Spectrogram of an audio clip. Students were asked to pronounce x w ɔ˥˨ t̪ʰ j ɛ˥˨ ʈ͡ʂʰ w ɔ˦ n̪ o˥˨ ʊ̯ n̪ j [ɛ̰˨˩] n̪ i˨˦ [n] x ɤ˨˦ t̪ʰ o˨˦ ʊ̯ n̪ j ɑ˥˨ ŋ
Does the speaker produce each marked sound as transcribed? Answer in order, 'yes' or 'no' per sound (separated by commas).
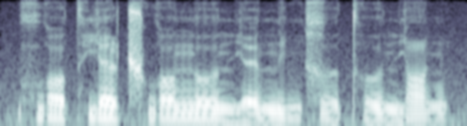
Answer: yes, no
